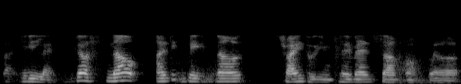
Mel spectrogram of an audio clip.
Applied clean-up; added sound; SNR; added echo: neural mask model DeepFilterNet 3.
